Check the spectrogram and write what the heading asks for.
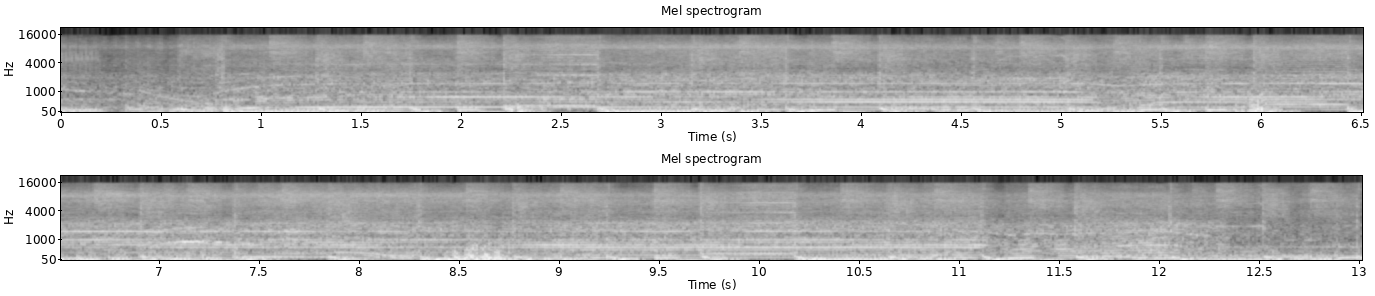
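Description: Gas-powered backpack leaf blower running at high revs, its pitch dipping briefly about five seconds in and again near the end.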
